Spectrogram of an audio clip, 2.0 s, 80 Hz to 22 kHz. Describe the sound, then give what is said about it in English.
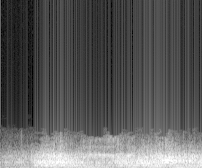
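A car engine revs after repairs on an old car paid off in 1939, running smoothly. The steady, broad roar swells early and holds at a loud, even level to the end. “rev it up again, Doc. I want to hear it.”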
